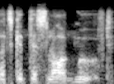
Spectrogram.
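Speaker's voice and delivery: speaking in a whisper. Playing a character asking a companion to move a log: whispering. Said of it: "I'm going to kinda whisper to".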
